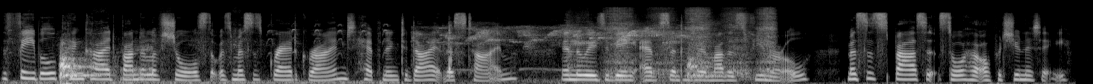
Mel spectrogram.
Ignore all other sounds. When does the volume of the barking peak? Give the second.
1 s.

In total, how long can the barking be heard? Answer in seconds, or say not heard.
2 s.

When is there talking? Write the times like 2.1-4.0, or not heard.
0.0-10.7.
